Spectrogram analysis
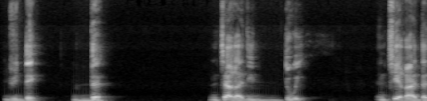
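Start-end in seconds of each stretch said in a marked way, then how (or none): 0.9-1.4 D said alone, strong and emphatic; stressed D sound. Shown as a demonstration. Teacher isolating the emphasized D sound. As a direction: punch the D sound on its own. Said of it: "on accentue la prononciation du D".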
